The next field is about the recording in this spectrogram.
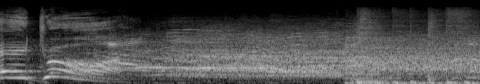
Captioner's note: crowd booing; upbeat music; announcer vocalizing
